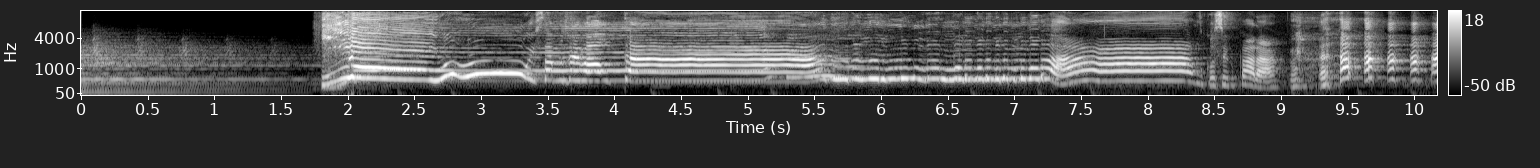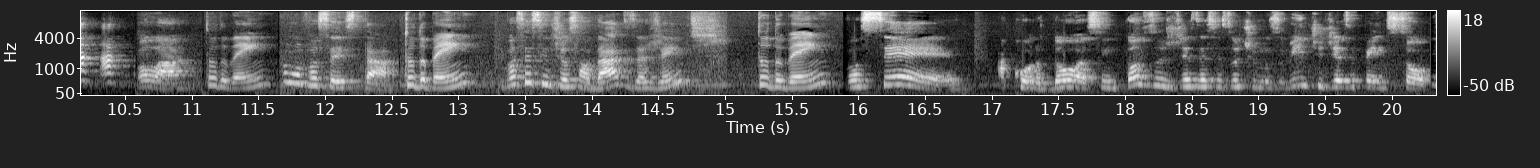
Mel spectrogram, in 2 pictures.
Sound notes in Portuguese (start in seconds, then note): 5.4 cantarola; 9.0 risos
